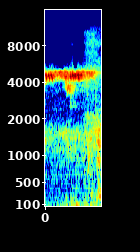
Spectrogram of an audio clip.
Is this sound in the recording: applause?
no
